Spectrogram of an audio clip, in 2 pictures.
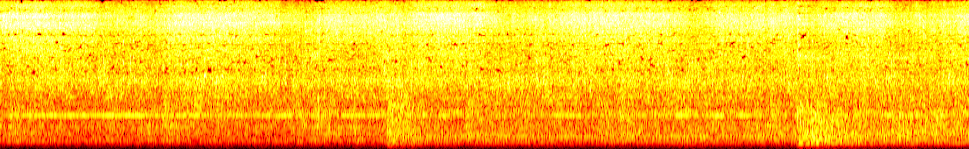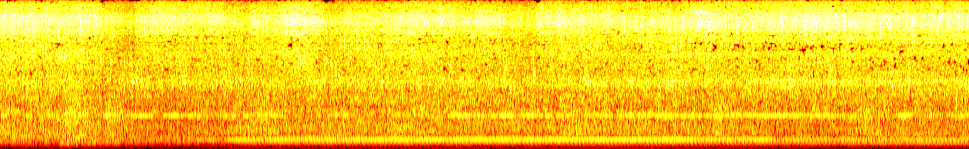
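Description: Seed magnetic separator running: a steady mechanical whir and hiss, with a low steady hum joining about two-thirds of the way through.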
